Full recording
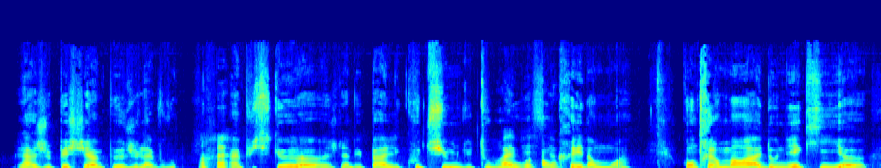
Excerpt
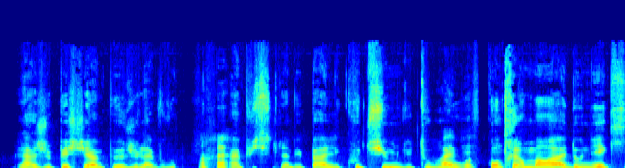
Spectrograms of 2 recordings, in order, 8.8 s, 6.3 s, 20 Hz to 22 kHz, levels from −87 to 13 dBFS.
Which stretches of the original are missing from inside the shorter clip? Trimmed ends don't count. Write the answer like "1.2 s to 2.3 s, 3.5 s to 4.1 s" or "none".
2.7 s to 3.3 s, 5.3 s to 6.7 s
